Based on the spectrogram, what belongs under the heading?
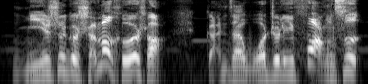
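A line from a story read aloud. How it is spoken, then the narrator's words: Stern loud shout. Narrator (Chinese): 黑风怪厉声高叫道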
